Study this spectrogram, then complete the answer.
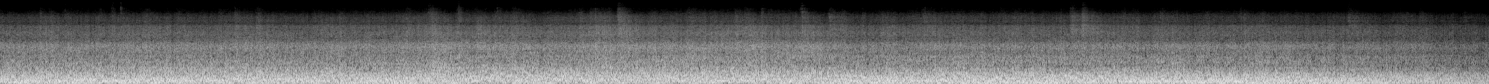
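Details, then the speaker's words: Large hydro turbine turning at about 107 RPM, driving a 56-pole generator at 50 Hz: a heavy, steady, gravel-like crackling roar over a deep rumble; the question is whether it is gravel or cavitation, unconfirmed. "And why do some of these machines sound like they are about to tear themselves apart?"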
